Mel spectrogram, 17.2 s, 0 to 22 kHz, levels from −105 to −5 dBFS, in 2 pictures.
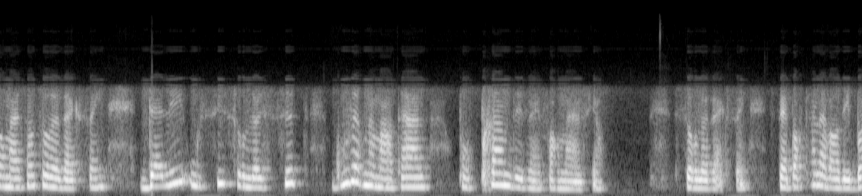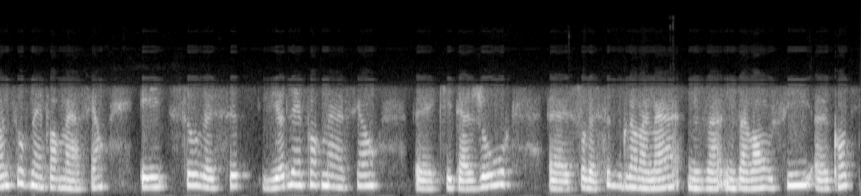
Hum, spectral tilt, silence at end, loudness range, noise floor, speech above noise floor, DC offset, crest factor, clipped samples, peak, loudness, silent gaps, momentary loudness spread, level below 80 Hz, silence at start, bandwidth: none; -11 dB/octave; 0.1 s; 2 LU; -47 dBFS; 31 dB; under 0.1%; 16 dB; under 0.1%; 0 dBFS; -17 LUFS; none; 9 LU; -68 dBFS; 0 s; 3.7 kHz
